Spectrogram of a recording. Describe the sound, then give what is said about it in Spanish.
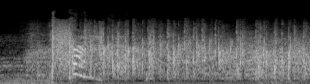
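Audience applause for a professor: a dense, loud wash of clapping starts about half a second in and continues steadily to the end, with a voice calling out near the start. “Ay, profesor, es que usted se merece ese aplauso.”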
